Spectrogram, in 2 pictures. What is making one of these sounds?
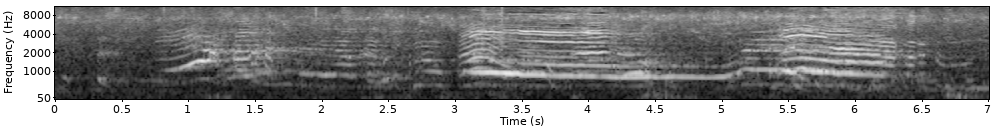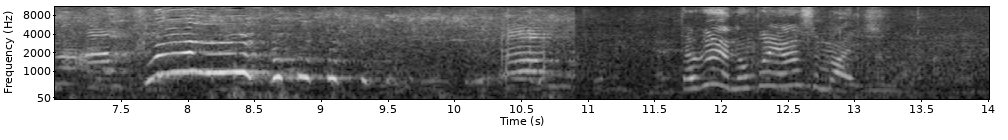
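Young children shout and squeal playfully outdoors.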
